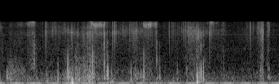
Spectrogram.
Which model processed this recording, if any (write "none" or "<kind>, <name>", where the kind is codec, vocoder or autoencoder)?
none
